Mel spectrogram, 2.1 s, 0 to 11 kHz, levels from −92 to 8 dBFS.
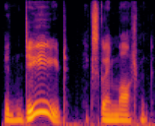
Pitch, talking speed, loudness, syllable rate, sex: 130 Hz, 85 wpm, -17 LUFS, 4.0 syllables/s, male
